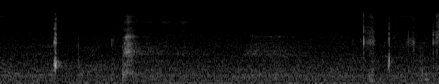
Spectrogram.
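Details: Baby girl's first case of hiccups: a few soft, abrupt hiccups spaced irregularly over quiet room hum; hiccups.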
